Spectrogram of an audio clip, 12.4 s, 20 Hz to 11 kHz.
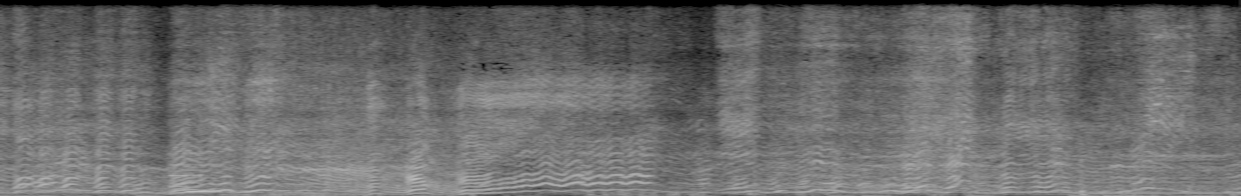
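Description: Several 1/8-scale nitro buggies' small .21 glow engines racing on a dirt track, their high-pitched whine overlapping and repeatedly rising and falling as they rev and back off through the corners.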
